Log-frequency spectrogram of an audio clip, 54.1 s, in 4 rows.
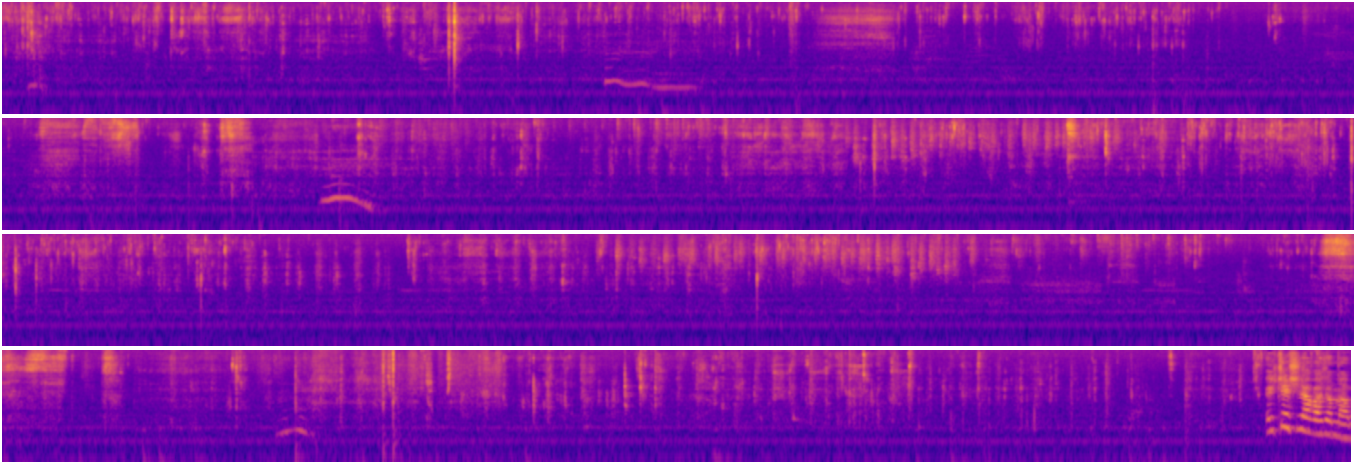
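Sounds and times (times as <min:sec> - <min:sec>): close chewing and biting: 0:00.0 - 0:08.2, 0:08.8 - 0:53.4
steady low hum: 0:00.0 - 0:54.0
falling voice hum: 0:05.9 - 0:07.1, 0:16.6 - 0:17.5, 0:43.2 - 0:44.0.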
